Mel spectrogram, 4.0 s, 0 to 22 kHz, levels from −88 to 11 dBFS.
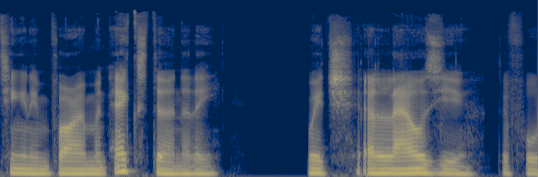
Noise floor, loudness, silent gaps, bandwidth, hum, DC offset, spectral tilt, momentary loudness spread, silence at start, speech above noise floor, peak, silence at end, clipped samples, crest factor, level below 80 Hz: -80 dBFS; -19 LUFS; none; 17 kHz; none; under 0.1%; -6 dB/octave; 11 LU; 0 s; 62 dB; -2 dBFS; 0 s; under 0.1%; 16 dB; -38 dBFS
